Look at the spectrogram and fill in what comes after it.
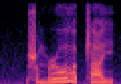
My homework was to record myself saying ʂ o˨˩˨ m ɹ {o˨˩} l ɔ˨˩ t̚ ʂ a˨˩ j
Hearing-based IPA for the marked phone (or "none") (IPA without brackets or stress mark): o˧˥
